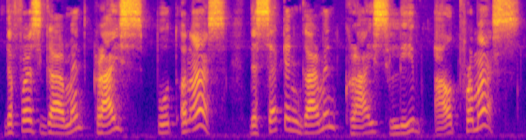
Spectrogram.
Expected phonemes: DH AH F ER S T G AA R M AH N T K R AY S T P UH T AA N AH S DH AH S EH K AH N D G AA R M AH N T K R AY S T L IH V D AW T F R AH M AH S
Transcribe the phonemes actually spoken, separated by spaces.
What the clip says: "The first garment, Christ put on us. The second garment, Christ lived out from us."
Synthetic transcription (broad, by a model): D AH F ER S T G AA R M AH N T K R AY S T P UH T AA N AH S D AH S EH K AH N D G AA R M AH N T K R AY S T L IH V AW T F R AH M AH S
